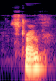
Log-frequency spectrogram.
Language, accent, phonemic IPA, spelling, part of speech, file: English, Southern England, /ˈstɹɔʊv/, strove, verb, LL-Q1860 (eng)-strove.wav
- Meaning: 1. simple past of strive 2. past participle of strive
